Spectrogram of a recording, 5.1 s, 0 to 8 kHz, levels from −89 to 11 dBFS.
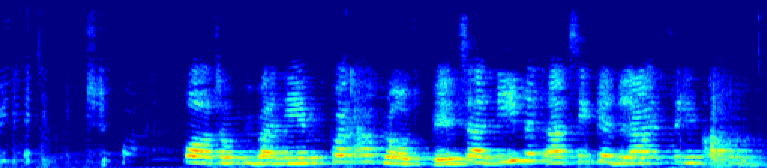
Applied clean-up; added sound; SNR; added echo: neural mask model DeepFilterNet 3.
